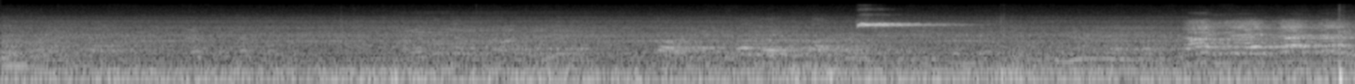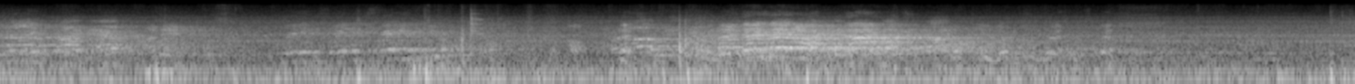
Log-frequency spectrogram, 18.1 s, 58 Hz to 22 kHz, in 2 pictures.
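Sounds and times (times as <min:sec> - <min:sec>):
referee's whistle: 0:05.7 - 0:06.6
men shouting: 0:13.2 - 0:15.5.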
